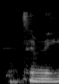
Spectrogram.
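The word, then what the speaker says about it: Temne: She is also multilingual, fluent in English and correct me if I'm wrong on the pronunciation, Creo with professional proficiency in Spanish and Timney. Timney.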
